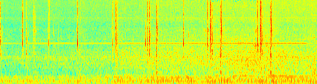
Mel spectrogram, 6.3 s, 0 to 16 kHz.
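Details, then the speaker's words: 2005 Toyota Solara 3.3 L with code P0766, not upshifting: power jumpered to shift solenoid 4 (measured about 12.4 ohms), mic held near transmission; sharp single clicks at irregular intervals; solenoid actuating normally. "I don't know if the mic is picking this up but when I send power to the solonoid I can hear it click inside the transmission"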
